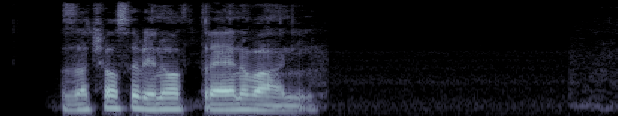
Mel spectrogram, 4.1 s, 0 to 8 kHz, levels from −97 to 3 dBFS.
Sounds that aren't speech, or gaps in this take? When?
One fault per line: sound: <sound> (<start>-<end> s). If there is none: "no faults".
no faults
